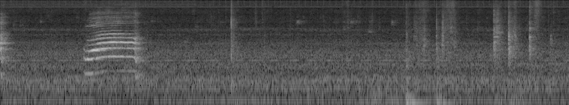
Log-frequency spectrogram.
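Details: Indoor rescued cat wanting a night out gives a single drawn-out meow, followed by several seconds of near silence with faint clicks and rustles.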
